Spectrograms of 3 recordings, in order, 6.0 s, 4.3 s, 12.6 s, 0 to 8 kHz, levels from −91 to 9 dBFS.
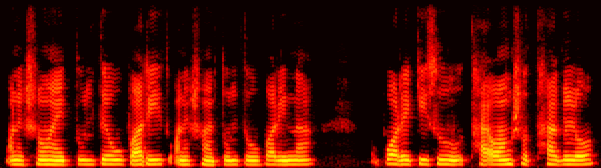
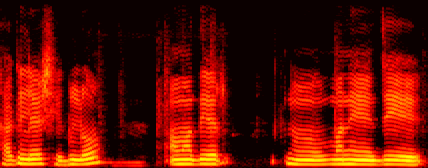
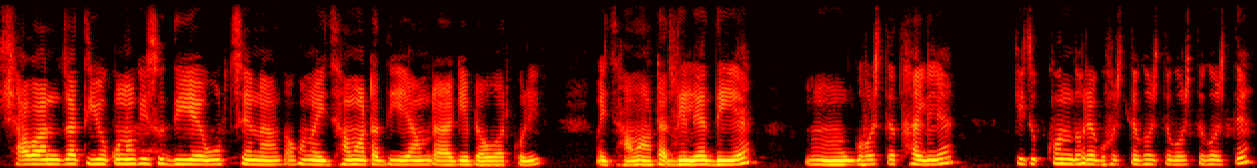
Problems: none marked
